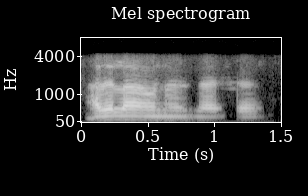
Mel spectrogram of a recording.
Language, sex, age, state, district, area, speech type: Tamil, male, 45-60, Tamil Nadu, Tiruvarur, urban, conversation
